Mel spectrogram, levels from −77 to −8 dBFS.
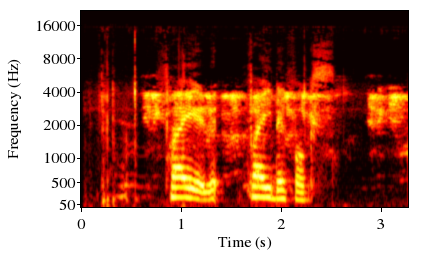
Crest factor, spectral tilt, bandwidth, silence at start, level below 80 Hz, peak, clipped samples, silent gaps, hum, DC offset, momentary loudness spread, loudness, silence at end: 16 dB; -3.5 dB/octave; 16.5 kHz; 0.2 s; -54 dBFS; 0 dBFS; under 0.1%; none; none; under 0.1%; 17 LU; -15 LUFS; 0 s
